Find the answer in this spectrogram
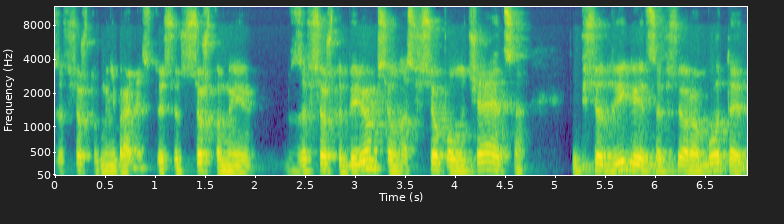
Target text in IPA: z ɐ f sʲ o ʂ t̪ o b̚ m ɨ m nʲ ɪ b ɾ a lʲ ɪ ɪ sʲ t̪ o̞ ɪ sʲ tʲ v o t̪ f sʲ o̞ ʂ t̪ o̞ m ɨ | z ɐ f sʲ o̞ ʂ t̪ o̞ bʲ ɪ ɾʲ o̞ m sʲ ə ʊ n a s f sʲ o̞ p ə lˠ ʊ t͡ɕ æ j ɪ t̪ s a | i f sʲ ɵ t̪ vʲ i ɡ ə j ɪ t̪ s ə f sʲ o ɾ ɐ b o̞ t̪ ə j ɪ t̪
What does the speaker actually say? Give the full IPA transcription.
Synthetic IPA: z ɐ f sʲ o ʂ t̪ o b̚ m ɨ nʲ ɪ b ɾ a lʲ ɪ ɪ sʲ t̪ o̞ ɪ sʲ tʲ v o t̪ f sʲ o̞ ʂ t̪ o̞ m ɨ | z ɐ f sʲ o̞ ʂ t̪ o̞ bʲ ɪ ɾʲ o̞ m sʲ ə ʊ n a s f sʲ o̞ p ə lˠ ʊ t͡ɕ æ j ɪ t̪ s ə | i f sʲ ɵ d̪ vʲ i ɡ ə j ɪ t̪ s ə f sʲ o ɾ ɐ b o̞ t̪ ə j ɪ t̪

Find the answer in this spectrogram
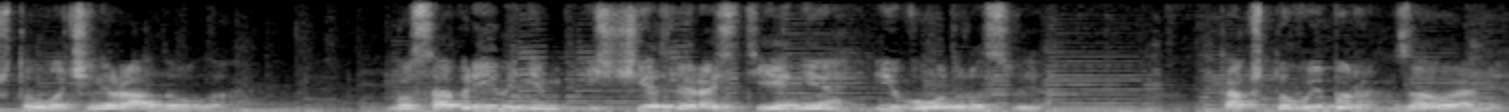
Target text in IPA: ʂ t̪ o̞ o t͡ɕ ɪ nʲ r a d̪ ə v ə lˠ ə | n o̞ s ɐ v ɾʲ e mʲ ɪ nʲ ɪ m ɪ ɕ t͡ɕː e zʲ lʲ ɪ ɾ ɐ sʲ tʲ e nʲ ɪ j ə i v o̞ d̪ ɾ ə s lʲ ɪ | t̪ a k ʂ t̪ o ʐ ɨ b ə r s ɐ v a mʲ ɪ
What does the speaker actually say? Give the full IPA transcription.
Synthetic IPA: ʂ t̪ o̞ o t͡ɕ ɪ nʲ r a d̪ ə v ə lˠ ə | n o̞ s ɐ v ɾʲ e mʲ ɪ nʲ ɪ m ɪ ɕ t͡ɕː e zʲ lʲ ɪ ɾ ɐ sʲ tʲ e nʲ ɪ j ə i v o̞ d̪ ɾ ə s lʲ ɪ | t̪ a k ʂ t̪ o v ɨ b ə r z ɐ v a mʲ ɪ

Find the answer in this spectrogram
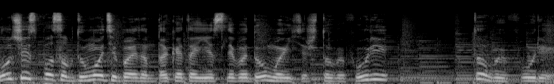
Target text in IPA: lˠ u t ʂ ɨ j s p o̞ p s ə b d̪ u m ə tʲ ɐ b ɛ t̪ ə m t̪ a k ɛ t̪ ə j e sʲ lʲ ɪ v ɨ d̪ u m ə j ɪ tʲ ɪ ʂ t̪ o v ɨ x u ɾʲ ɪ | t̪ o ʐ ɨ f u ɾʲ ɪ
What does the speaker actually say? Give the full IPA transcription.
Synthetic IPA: lˠ u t ʂ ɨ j s p o̞ s ə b d̪ u m ə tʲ ɐ b ɛ t̪ ə m t̪ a k ɛ t̪ ə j e sʲ lʲ ɪ v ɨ d̪ u m ə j ɪ tʲ ɪ ʂ t̪ o v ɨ f u ɾʲ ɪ | t̪ o v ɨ f u ɾʲ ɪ

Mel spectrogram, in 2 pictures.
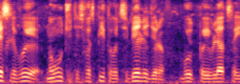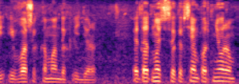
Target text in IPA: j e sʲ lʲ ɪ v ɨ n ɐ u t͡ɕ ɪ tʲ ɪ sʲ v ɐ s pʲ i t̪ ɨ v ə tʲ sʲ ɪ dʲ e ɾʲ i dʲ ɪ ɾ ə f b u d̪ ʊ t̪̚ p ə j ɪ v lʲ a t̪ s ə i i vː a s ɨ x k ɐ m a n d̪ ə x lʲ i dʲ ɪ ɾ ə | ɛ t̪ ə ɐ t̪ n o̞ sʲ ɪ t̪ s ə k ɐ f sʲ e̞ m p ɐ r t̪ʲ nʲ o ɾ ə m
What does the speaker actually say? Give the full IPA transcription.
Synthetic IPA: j e sʲ lʲ ɪ v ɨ n ɐ u t͡ɕ ɪ tʲ ɪ sʲ v ɐ s pʲ i t̪ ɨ v ə tʲ sʲ ɪ bʲ e lʲ i dʲ ɪ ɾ ə f b u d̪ ʊ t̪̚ p ə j ɪ v lʲ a t̪ s ə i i vː a ʂ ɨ x k ɐ m a n d̪ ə x lʲ i dʲ ɪ ɾ ə | ɛ t̪ ə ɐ t̪ n o̞ sʲ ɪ t̪ s ə k ɐ f sʲ e̞ m p ɐ r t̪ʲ nʲ o ɾ ə m

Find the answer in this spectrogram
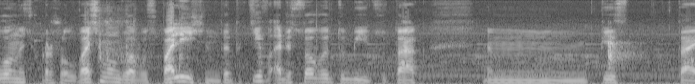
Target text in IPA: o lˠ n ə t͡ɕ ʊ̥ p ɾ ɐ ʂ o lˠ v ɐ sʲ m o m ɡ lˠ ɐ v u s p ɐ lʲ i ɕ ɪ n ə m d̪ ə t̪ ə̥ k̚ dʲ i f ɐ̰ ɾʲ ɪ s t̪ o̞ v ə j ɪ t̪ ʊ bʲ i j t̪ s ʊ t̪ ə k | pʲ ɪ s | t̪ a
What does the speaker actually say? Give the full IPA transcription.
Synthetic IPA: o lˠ n ə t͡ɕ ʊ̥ p ɾ ɐ ʂ o lˠ v ɐ sʲ m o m ɡ lˠ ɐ v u s p ɐ lʲ i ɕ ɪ n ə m d̪ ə t̪ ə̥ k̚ tʲ i f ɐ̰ ɾʲ ɪ s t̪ o̞ v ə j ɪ t̪ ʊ bʲ i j t̪ s ʊ t̪ a k | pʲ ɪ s | t̪ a

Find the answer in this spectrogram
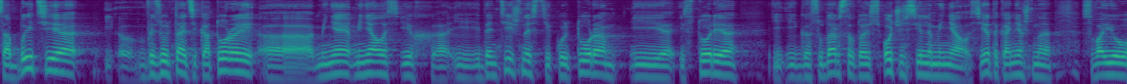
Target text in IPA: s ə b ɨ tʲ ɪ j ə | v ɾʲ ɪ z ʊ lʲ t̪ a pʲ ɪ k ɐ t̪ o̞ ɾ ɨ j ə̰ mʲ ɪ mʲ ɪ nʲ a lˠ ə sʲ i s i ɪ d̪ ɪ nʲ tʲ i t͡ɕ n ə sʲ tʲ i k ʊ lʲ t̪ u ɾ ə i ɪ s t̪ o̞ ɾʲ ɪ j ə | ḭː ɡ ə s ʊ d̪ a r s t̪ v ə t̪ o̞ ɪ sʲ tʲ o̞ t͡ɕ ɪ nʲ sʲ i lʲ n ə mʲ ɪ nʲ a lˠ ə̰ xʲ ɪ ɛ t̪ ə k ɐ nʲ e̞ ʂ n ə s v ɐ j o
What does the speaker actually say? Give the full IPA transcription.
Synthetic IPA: s ɐ b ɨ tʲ ɪ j ə | v ɾʲ ɪ z ʊ lʲ t̪ a tʲ ɪ k ɐ t̪ o̞ ɾ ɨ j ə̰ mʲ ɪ mʲ ɪ nʲ a lˠ ə sʲ i x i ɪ d̪ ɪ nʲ tʲ i t͡ɕ n ə sʲ tʲ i k ʊ lʲ t̪ u ɾ ə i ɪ s t̪ o̞ ɾʲ ɪ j ə | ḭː ɡ ə s ʊ d̪ a r s t̪ v ə t̪ o̞ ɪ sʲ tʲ o̞ t͡ɕ ɪ nʲ sʲ i lʲ n ə mʲ ɪ nʲ a lˠ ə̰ sʲ ɪ ɛ t̪ ə k ɐ nʲ e̞ ʂ n ə s v ɐ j o

